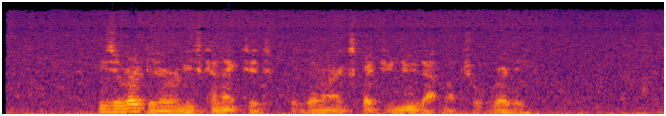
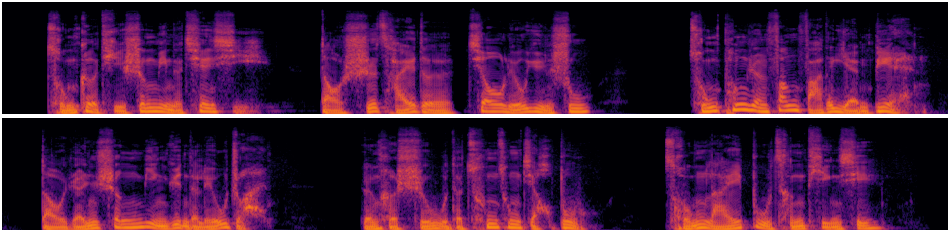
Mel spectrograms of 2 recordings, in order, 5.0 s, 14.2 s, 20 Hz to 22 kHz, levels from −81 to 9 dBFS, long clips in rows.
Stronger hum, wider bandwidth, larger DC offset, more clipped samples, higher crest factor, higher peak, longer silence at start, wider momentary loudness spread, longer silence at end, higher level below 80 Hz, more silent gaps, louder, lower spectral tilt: neither; first, 17.5 kHz vs 15 kHz; neither; neither; about the same, 14 dB vs 12 dB; first, 0 dBFS vs -8 dBFS; second, 0.05 s vs 0.35 s; first, 18 LU vs 7 LU; second, 0 s vs 0.5 s; first, -26 dBFS vs -34 dBFS; neither; first, -13 LUFS vs -20 LUFS; about the same, -5.5 dB/octave vs -5.5 dB/octave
